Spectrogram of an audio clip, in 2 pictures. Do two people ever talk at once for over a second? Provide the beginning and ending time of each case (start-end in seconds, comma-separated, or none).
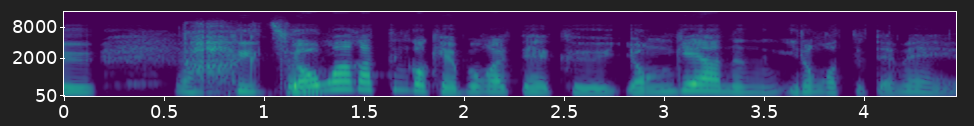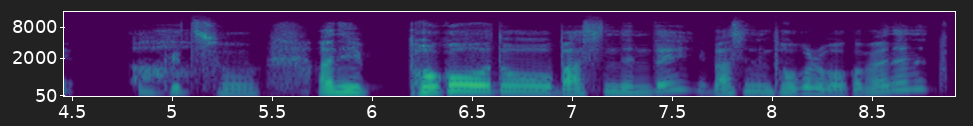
none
